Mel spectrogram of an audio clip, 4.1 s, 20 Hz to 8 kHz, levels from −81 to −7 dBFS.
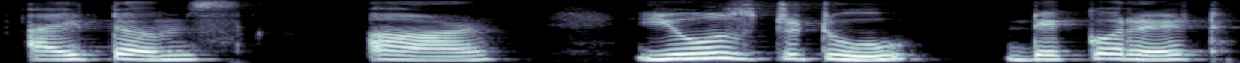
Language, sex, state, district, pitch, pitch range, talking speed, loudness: English, female, Odisha, Malkangiri, 205 Hz, 195-225 Hz, 70 wpm, -14 LUFS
